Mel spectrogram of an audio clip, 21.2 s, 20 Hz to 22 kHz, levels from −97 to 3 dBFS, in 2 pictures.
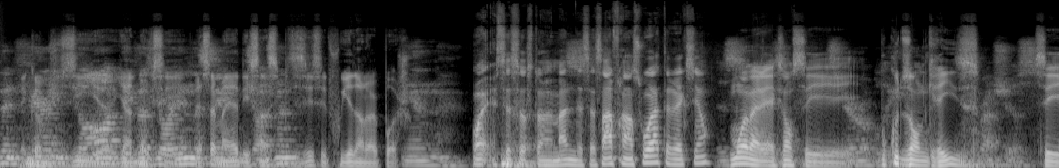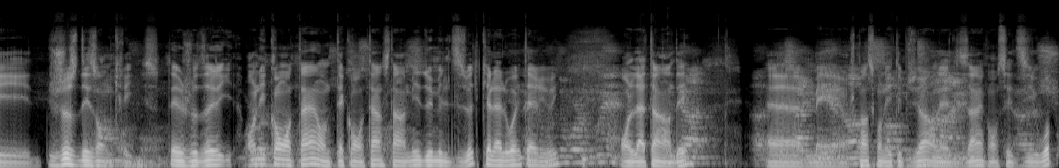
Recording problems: voice in the background; loud; throughout; 8 dB below the speech

